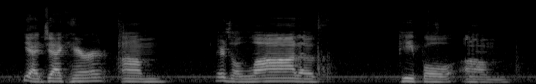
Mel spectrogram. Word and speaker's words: Herer: And he's the one that said, Herer. And I'm like, oh, that's easy enough to remember. Herer. Okay. He says that's what Jack used to tell people to pronounce his name.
